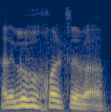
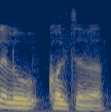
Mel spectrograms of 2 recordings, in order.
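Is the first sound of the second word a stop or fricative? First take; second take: fricative; stop. First: The second word begins with a soft fricative. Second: The second word begins with a hard stop. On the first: The speaker calls it right. "אז הדגש בבגד כפת נופל" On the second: The speaker calls it wrong. "לא"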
